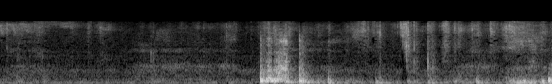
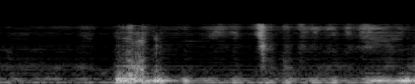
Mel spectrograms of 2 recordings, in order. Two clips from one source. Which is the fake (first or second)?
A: second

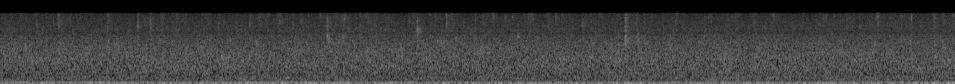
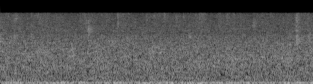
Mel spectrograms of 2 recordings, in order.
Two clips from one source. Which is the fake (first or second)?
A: second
